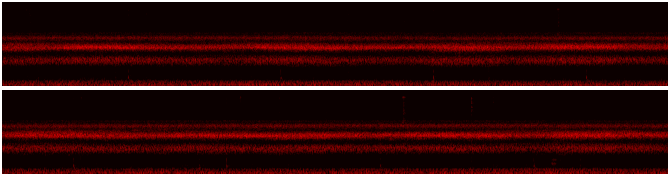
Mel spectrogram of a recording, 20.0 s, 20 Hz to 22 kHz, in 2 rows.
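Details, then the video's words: A huge frog chorus during rain, thousands of voices blending into an even, shimmering high buzz that swells slightly and fades in places, over a broad wash of falling rain and faint drip ticks. "Frogs in Rain 2 Hours of Frogs, Thousands of Frogs Singing"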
